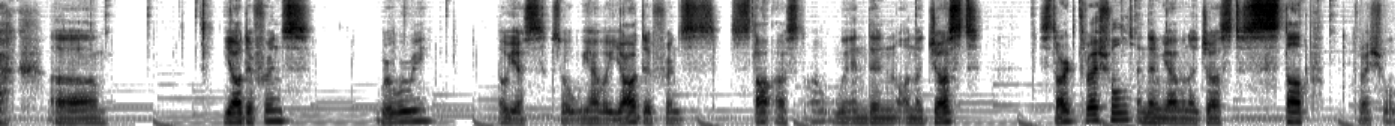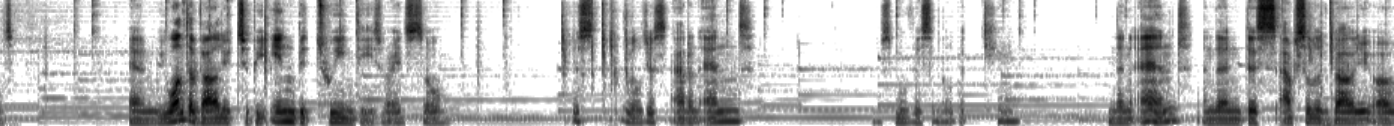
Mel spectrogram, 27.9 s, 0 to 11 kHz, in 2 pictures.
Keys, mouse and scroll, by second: 1.0 right click, 1.9 click, 3.0 right click, 5.1 click, 5.5 click, 9.5 click, 10.8 click, 11.3 right click, 13.0 ctrl+click, 13.3 right click, 14.3 scroll, 14.8 right click, 15.2 scroll, 15.7 click, 16.2 right click, 16.6 Delete, 17.5 right click, 17.9 middle click, 18.9 click, 19.3-20.5 typing, 21.2 right click, 21.7 click, 23.9 click, 24.2 right click, 25.2 click, 25.5 right click, 25.6 scroll, 26.7 click, 27.0 ctrl+c, 27.2 ctrl+v.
